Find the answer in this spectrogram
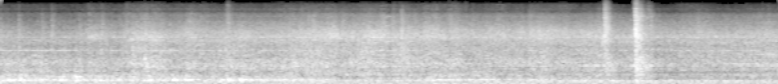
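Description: Steady rumble of a moving passenger train carriage, heard from inside its lavatory. Two sharp clicks come about six seconds in.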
